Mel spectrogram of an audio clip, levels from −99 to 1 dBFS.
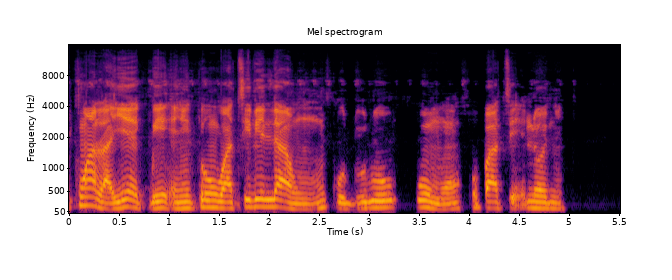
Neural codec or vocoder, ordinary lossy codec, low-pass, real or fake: vocoder, 48 kHz, 128 mel bands, Vocos; none; 14.4 kHz; fake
